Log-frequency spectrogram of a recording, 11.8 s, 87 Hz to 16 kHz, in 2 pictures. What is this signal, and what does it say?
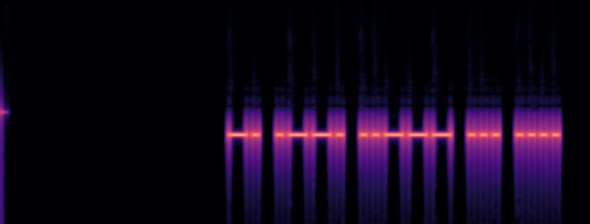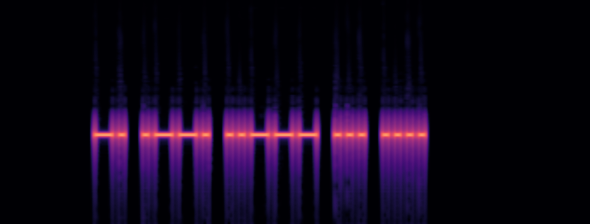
Morse code, heard as a keyed tone, about 20 wpm, 700 Hz. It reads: NP2SH NP2SH
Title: USA Call Signs - 5 Characters - Repeated 2x - 20wpm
